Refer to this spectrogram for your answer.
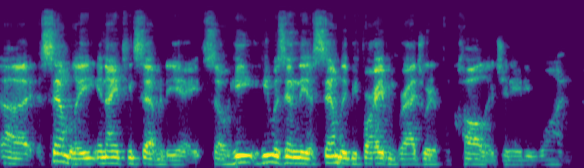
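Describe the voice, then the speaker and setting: A man speaks at a fairly quick pace. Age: 60s. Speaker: congressional candidate. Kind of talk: interview. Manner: hesitant, many fillers.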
